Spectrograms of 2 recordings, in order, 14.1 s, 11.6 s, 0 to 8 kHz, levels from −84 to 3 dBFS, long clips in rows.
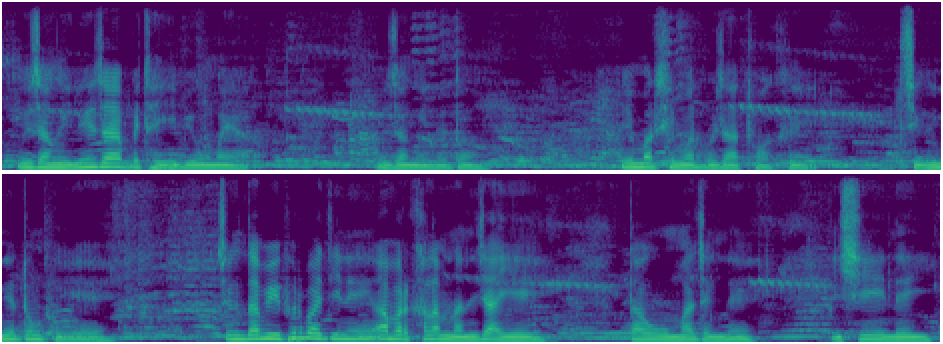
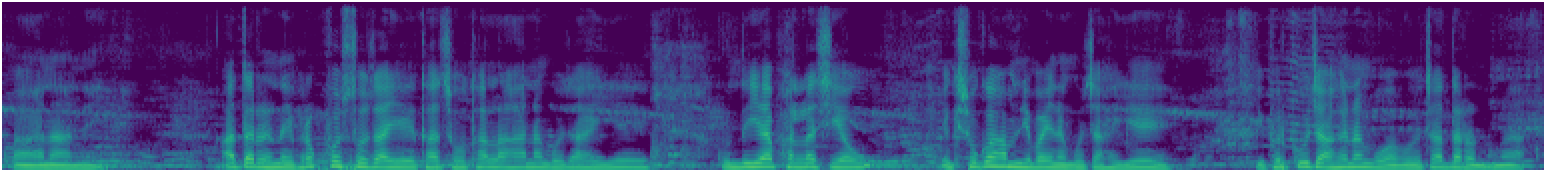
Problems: constant background noise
